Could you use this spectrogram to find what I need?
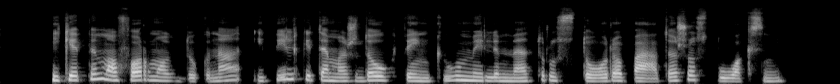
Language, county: Lithuanian, Kaunas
